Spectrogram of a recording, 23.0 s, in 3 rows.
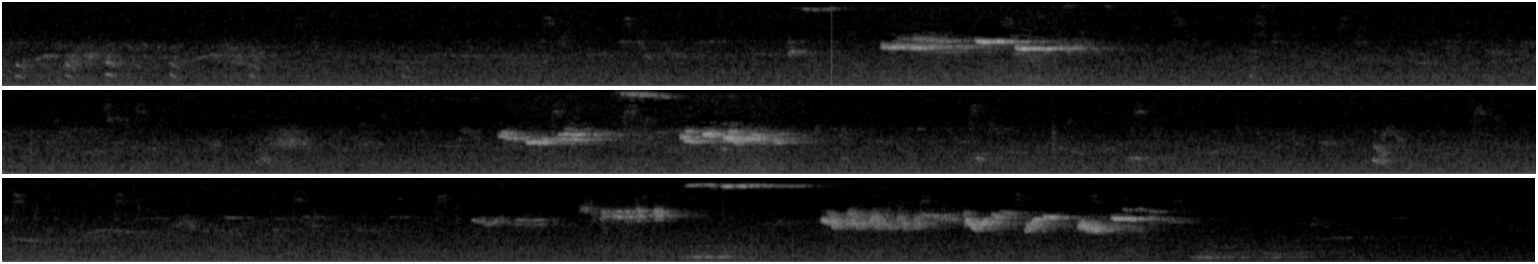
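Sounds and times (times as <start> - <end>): faint background hiss: 0.0 - 23.0
songbirds singing: 0.0 - 23.0.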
